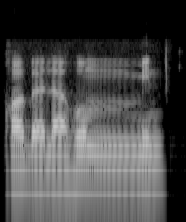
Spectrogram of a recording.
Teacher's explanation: ba yang sukun dalam kalimah qablahum, qalqalah sughra, berdetak kecil.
